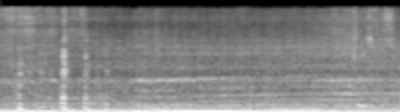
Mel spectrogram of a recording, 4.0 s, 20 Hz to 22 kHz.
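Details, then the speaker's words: 47-year-old Vauxhall Viva on a test drive after a gearbox oil change: a faint high whine rides over road rumble and climbs with road speed. The gearbox is still whiny, and the drive also feels a bit clunky. "wow look after that gearbox oil change it certainly is still whiny"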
